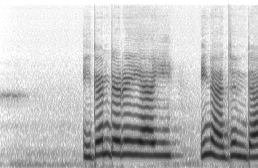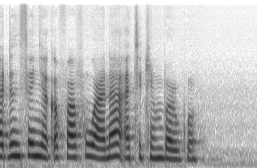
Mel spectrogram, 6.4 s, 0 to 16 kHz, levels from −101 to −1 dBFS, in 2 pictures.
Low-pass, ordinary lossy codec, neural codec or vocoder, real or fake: 14.4 kHz; none; autoencoder, 48 kHz, 32 numbers a frame, DAC-VAE, trained on Japanese speech; fake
